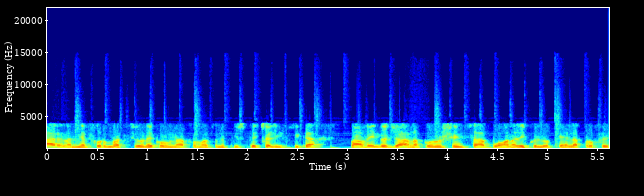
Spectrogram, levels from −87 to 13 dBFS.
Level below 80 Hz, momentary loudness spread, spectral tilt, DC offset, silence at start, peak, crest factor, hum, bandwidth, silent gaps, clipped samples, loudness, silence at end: -46 dBFS; 5 LU; -8.5 dB/octave; under 0.1%; 0 s; -4 dBFS; 12 dB; none; 8.4 kHz; none; under 0.1%; -17 LUFS; 0 s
